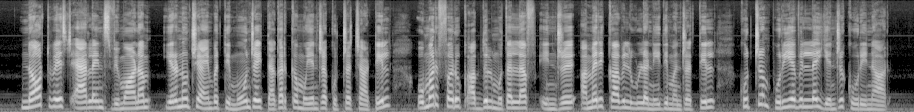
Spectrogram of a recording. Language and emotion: Tamil, neutral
